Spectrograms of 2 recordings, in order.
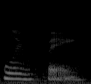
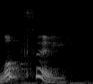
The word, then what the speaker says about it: Luffy: There's two F's. In Luffy, yeah. Which is why it's pronounced Luffy.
